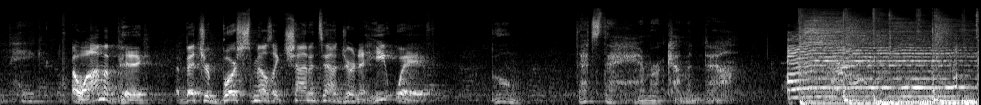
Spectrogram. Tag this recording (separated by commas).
Music, Speech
